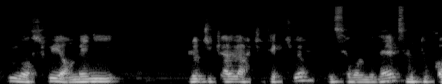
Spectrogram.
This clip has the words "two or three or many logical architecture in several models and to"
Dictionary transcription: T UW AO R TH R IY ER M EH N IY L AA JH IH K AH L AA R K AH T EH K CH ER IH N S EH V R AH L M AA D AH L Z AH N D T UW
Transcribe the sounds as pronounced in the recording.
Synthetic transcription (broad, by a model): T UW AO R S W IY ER M EH N IY L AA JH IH K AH L AA R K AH T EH K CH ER IH N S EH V AH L M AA D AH L S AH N T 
